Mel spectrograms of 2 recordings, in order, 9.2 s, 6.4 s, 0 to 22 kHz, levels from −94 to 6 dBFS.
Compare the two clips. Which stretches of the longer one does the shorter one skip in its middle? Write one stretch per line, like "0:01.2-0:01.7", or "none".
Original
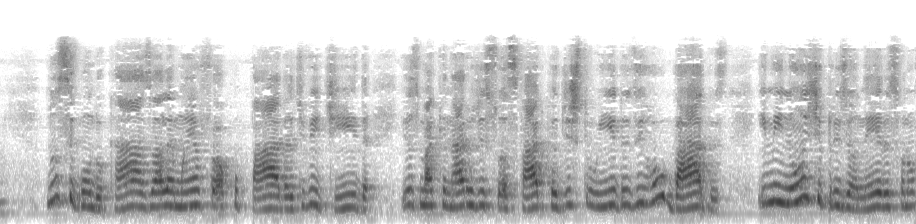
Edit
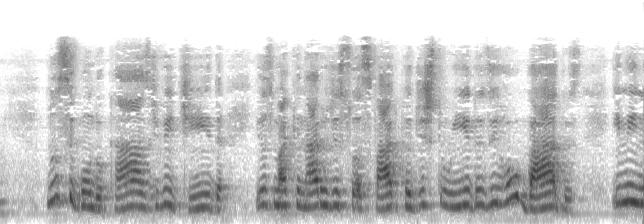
0:01.5-0:03.0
